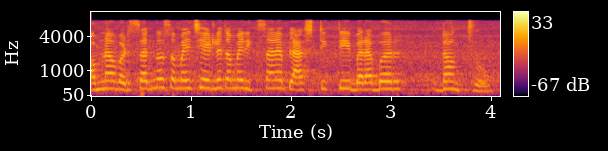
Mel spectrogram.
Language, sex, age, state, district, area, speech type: Gujarati, female, 18-30, Gujarat, Valsad, urban, spontaneous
